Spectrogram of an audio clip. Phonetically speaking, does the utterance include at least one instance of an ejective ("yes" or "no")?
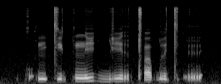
yes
